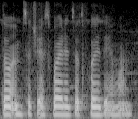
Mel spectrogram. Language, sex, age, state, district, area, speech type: Kashmiri, female, 18-30, Jammu and Kashmir, Kupwara, rural, spontaneous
